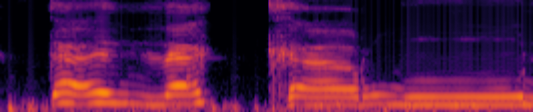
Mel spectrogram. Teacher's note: huruf zal jaga ya, dan jut ataupun tekan pada kaf kerana di atas kaf ada tasydid · Ra sini kena baca tebal. Ra baris depan ataupun ra dhammah ini kita kena tebal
